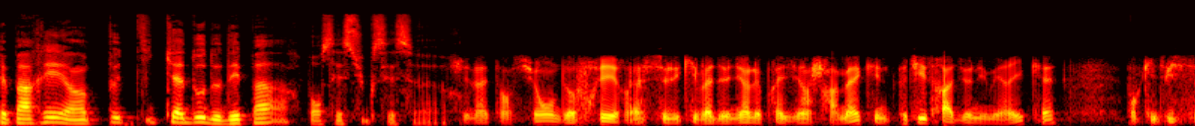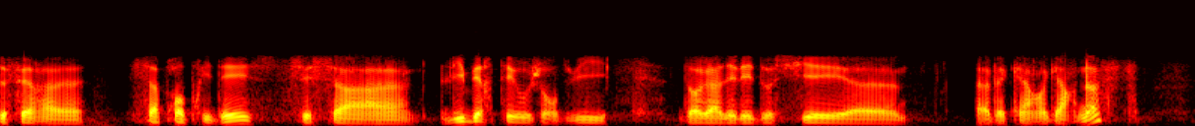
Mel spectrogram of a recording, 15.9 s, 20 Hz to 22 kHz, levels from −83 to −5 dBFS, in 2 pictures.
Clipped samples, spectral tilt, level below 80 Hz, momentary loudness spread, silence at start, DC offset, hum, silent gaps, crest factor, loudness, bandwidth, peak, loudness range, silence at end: under 0.1%; -5.5 dB/octave; -70 dBFS; 10 LU; 0 s; under 0.1%; none; none; 22 dB; -30 LUFS; 13.5 kHz; -8 dBFS; 3 LU; 0.4 s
